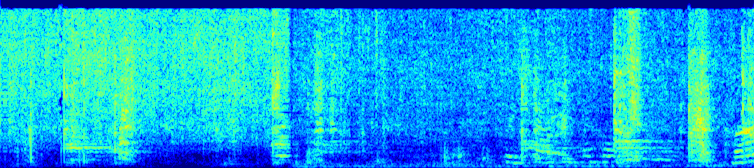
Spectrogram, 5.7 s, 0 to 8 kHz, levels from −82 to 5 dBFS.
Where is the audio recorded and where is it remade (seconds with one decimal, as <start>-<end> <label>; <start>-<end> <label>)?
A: 0.0-5.7 remade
